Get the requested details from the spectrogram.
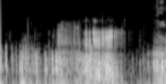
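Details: Stomach growling recorded on a real girl: low gurgling and bubbling rumbles from the belly rising to a longer growl; ordinary bowel sounds.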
